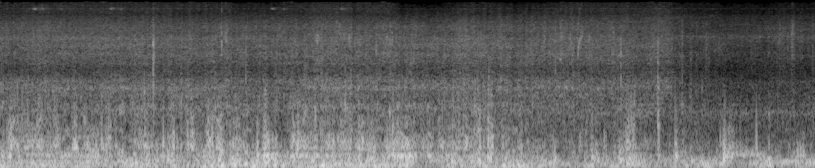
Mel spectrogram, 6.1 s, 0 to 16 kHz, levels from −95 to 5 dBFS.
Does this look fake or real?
fake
